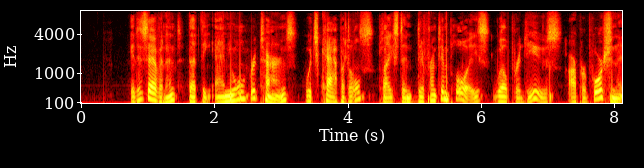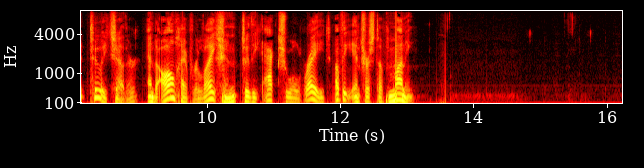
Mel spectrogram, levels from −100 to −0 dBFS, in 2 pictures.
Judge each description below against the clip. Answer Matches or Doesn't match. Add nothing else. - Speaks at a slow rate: Matches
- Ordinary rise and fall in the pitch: Doesn't match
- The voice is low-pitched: Matches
